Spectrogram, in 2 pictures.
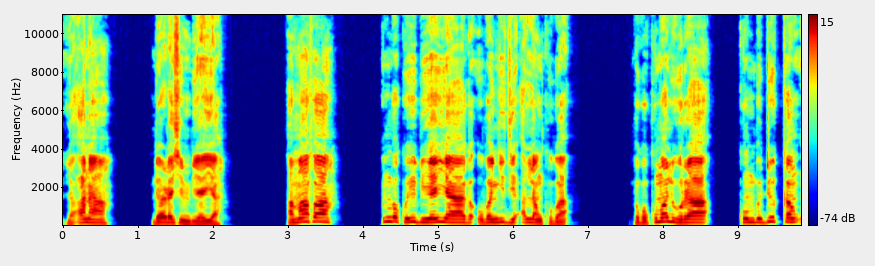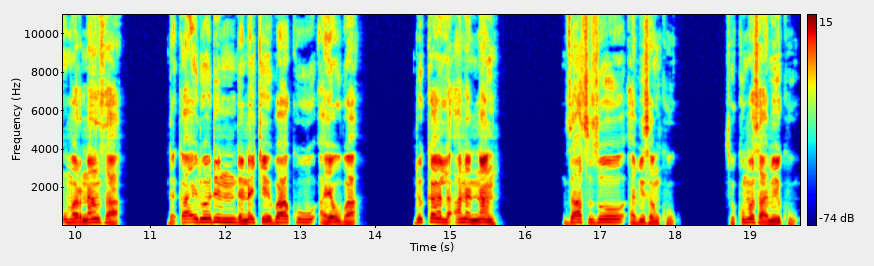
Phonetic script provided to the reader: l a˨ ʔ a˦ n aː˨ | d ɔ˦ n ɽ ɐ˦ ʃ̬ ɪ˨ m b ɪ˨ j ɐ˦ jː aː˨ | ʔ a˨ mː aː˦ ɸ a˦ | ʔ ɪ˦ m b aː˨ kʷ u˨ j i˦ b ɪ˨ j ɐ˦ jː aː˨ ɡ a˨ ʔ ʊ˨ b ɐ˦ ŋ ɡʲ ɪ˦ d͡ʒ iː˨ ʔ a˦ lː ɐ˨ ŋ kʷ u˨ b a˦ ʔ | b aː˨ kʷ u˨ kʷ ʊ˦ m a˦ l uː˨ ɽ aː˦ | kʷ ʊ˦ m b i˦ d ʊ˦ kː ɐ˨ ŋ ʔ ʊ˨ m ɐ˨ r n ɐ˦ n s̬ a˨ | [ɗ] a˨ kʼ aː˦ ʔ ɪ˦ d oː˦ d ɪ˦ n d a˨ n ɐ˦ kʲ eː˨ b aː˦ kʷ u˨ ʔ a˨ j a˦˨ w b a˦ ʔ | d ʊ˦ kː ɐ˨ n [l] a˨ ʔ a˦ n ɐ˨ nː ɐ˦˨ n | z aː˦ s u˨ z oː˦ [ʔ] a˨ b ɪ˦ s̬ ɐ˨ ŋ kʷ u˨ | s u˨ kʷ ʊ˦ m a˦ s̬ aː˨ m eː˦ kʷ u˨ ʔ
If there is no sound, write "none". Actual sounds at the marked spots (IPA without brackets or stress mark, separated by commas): d, l, ʔ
